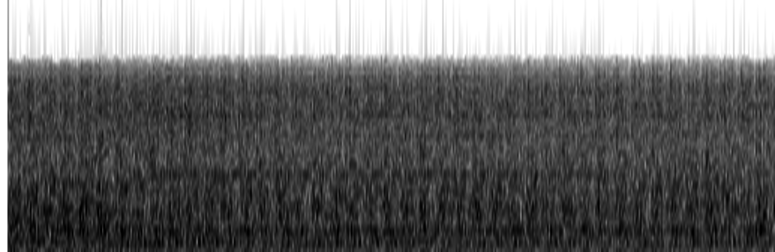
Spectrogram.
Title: Generator running slow and making a weird noise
